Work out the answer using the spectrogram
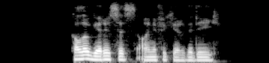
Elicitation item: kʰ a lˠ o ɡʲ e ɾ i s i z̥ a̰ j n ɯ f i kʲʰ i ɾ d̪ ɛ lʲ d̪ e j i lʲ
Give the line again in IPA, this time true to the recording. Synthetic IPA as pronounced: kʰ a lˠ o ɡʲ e ɾ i s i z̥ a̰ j n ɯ f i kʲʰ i ɾ d̪ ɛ d̪ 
